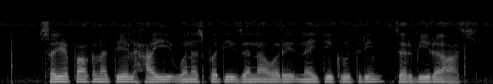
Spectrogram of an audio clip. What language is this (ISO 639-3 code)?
mar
